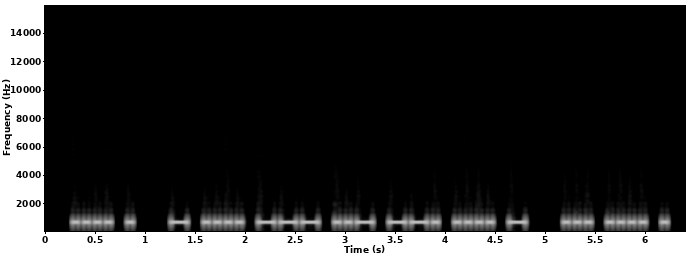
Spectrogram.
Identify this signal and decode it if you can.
Morse code, heard as a keyed tone, about 22 wpm, 700 Hz. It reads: HE THOUGHT SHE
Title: Sentences from Top 1000 Words - Review Part 1 - 22wpm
